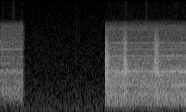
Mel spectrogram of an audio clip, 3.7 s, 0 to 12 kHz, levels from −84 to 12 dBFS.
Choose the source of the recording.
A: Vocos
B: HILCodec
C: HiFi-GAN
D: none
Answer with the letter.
D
